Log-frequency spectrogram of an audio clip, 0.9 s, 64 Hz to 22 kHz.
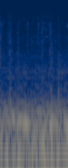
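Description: Hooves of a galloping horse clip-clop steadily in The Witcher 3 video game, a brief rapid rhythmic patter set over a low rumbling game backdrop.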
